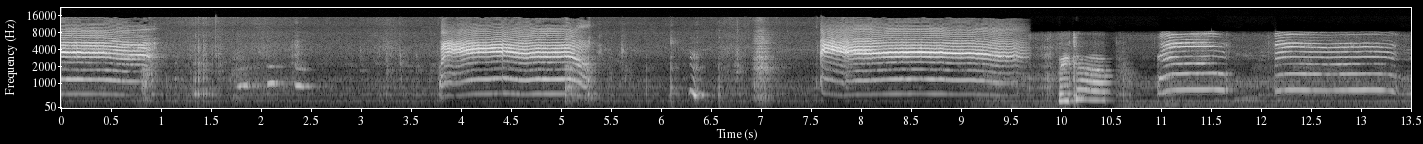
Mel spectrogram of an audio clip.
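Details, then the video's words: Young kittens crying: long, loud, strained meows with many harmonics, repeated every few seconds, separated by short softer squeaks and a brief clatter. "Küçük (bebek) kedilerden dikkat çekici sesler"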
